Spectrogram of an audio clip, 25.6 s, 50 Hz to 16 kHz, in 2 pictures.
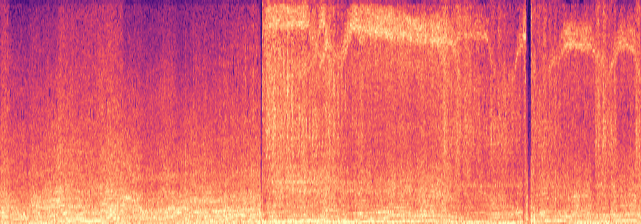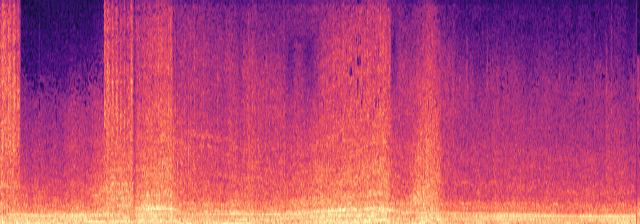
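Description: Racing engines from a video game race featuring an Audi Sport Quattro and a Dodge Viper GTR 99, with continuous revving, gear-shift pitch sweeps and cars passing close, loud and unbroken throughout.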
